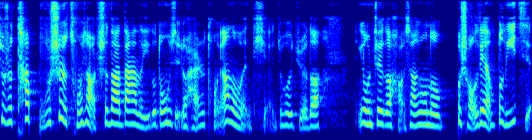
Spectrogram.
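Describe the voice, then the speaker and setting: Against a quiet background, a woman with a fairly high pitch and ordinary pitch variation talks in a normal speaking voice. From Hunan, Changsha. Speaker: food podcast host. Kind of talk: podcast narration and conversational interview.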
